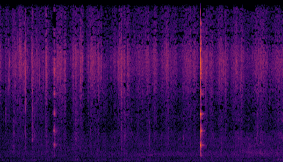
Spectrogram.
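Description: Metal potato masher working boiled potatoes in a bowl: faint mashing with a few light clinks of metal against the bowl, the sharpest about four seconds in.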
